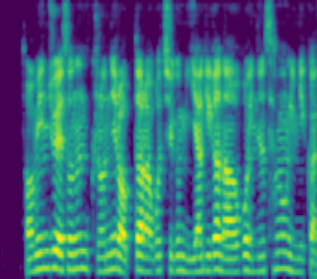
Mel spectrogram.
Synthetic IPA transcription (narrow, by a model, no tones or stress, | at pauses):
tʌmind͡ʑue̞sʰʌnɯnkɯɾʌnːiɾʌp̚t͈aɾaɡot͡ɕiɡɯmijaɡiɡanaoɡoinːɯnsʰaŋwʌŋiɲːik͈ajo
